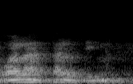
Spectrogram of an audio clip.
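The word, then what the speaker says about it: ولا تلطم: Kemudian terusnya wala tulatim, cuma dalam bacaan ya, para syarih dikatakan bacanya wala taltim, ya, wala taltim wajhaka waraksaka bil ma'i latma.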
